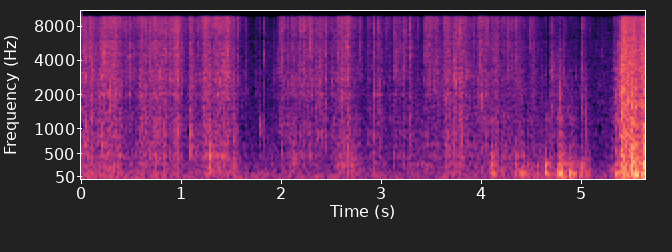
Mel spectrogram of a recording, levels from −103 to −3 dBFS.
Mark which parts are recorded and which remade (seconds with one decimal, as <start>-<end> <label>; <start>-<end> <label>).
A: 0.0-5.6 remade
